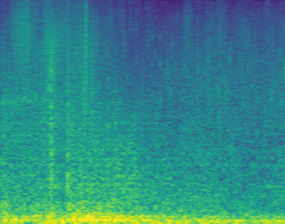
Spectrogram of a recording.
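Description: A Confringo fire-blast spell explodes in the Hogwarts Legacy video game, a loud rumbling boom that stays heavy and sustained for a few seconds.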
